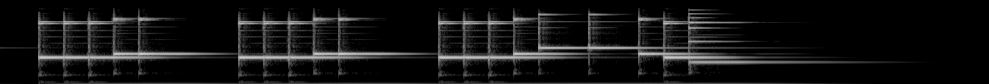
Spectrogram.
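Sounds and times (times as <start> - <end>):
soprano carillon bells: 0.4 - 8.8.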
